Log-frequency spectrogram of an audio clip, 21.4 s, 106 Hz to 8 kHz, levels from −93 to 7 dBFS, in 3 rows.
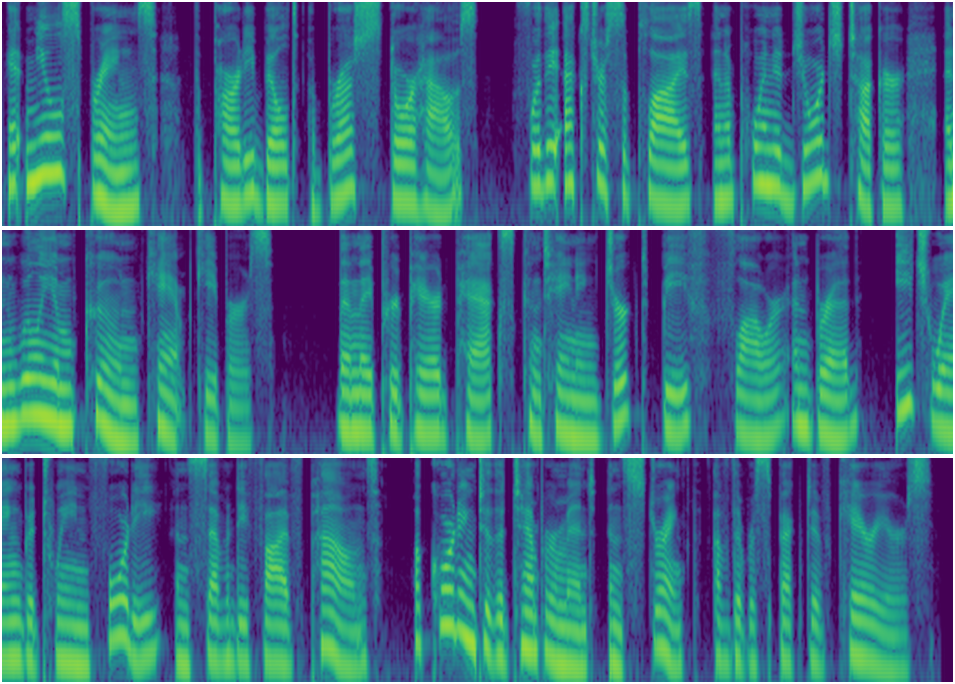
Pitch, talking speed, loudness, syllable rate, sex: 180 Hz, 145 wpm, -19 LUFS, 4.3 syllables/s, female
